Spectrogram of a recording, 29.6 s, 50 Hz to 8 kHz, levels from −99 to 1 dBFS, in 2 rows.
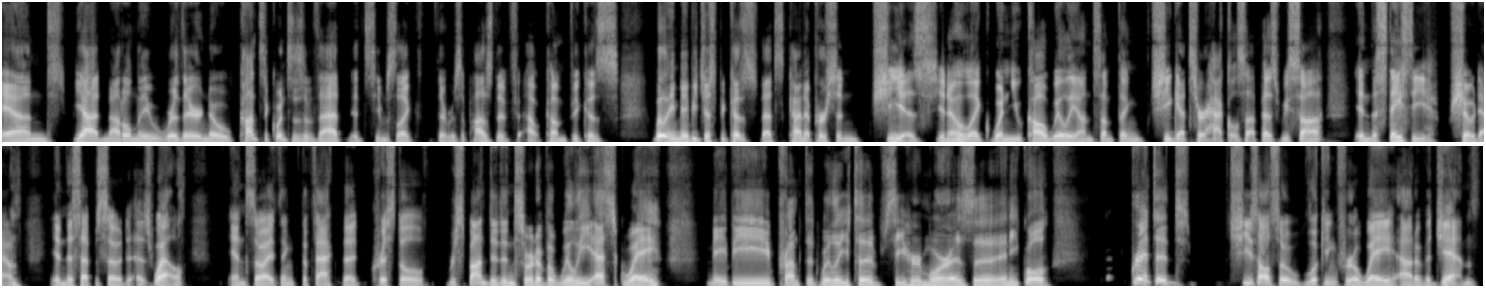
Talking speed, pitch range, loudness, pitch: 190 wpm, 100-135 Hz, -21 LUFS, 115 Hz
